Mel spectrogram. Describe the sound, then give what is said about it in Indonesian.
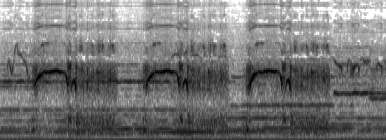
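Horses neigh as they are led on foot toward a palace gate. Three loud, shrill whinnies come at roughly even intervals, each rising and then wavering, over a steady background with faint low hoof sounds. “Anting Wulan bersama dengan keluarganya dan Lastri menuntun kuda mereka hingga ke pintu gerbang istana”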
